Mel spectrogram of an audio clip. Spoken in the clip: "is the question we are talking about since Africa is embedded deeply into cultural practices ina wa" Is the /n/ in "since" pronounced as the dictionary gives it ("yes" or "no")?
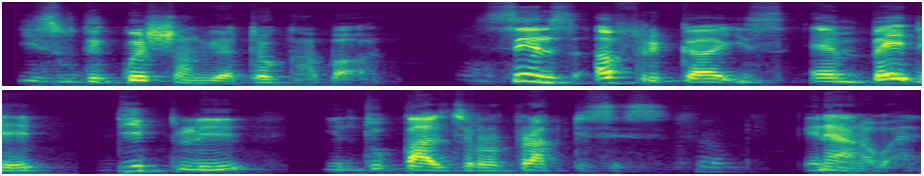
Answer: yes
